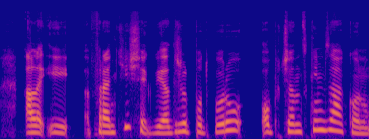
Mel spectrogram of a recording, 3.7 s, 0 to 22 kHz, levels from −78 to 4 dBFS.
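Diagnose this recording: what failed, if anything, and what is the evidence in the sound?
Nothing failed in this recording, and the sound gives no evidence of a fault at any stage.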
